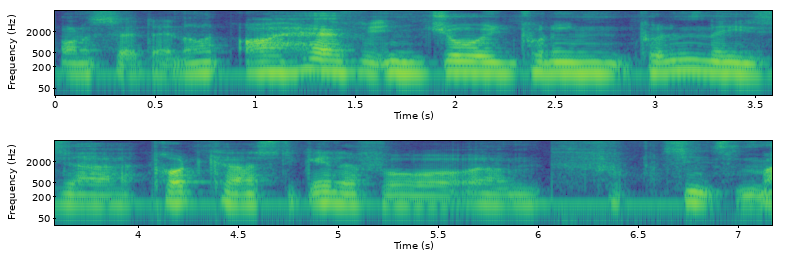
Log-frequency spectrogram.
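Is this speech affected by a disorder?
Yes: cerebral palsy; 46 years old.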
